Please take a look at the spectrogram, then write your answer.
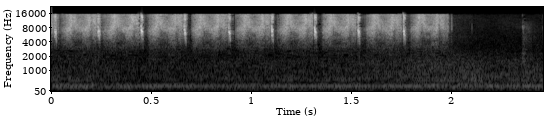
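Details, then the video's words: A bow-winged grasshopper (Chorthippus biguttulus) gives a dry, high rasping song of rapid pulses, stopping abruptly after two seconds. "Sounds of a grasshopper (Nachtigall-Grashüpfer)"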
